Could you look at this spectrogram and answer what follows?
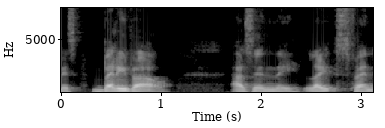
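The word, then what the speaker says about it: Bergvall: made it crystal clear with the difference of the letter G in Swedish, the proper way to say his second name is Bereval, as in the late Sven Yuran Ericson, Urine written begins with a G.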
